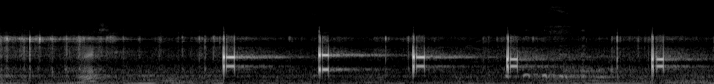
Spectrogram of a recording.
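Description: The Tetris melody tapped out on phone keypad tones: about five sustained dual-tone beeps at an uneven, melodic pace, heard over a quiet, hissy ordinary telephone connection.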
